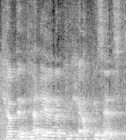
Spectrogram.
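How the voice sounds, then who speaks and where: A man's voice: on the high side, fairly even intonation, fast, echoey room, background noise, close to an everyday voice. An actor playing a correct, matter-of-fact man with a formal manner in a 1970s radio crime drama.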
